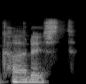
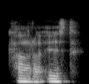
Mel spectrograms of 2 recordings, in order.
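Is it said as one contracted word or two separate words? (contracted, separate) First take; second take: contracted; separate. First: It is said as one contracted word. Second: It is said as two separate words. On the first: "can be shortened into karist" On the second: "And kara ist"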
